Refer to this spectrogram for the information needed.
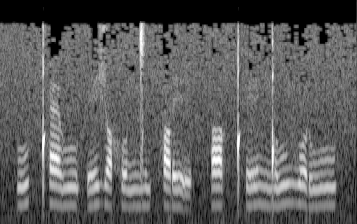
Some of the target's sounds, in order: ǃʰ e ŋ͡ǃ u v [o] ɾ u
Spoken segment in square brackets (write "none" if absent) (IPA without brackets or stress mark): o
